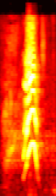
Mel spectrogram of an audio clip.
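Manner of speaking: sudden high loud shriek; startled scream. Real, not acted. Jumpy gamer shrieking at a sudden attack, high scream. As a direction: scream at the jump scare.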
